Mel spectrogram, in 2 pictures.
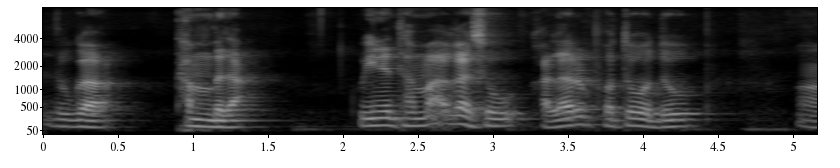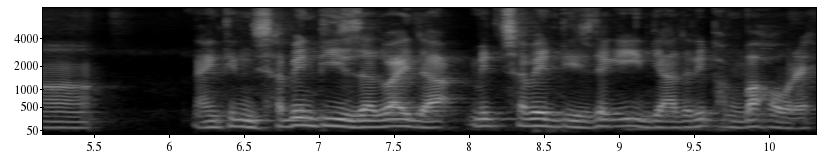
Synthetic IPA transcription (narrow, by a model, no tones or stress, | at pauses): ɐduɡɐ | tʰɐmbɐdɐ | kuinɐtʰɐmaɐɡɐsukɐlɐɾpʰotoɐdu | najntʰinsebentizɐduajdɐmit̚sebentizdɐɡiːndijadɐɾipʰɐŋbɐɦawɾe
